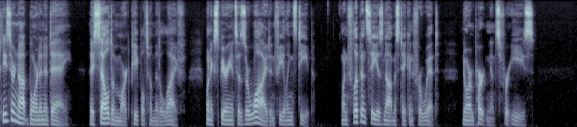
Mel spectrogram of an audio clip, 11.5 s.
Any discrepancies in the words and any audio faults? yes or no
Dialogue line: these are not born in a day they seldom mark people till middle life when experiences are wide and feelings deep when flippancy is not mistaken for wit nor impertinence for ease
no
